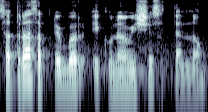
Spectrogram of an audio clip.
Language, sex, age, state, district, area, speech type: Marathi, male, 18-30, Maharashtra, Raigad, rural, spontaneous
